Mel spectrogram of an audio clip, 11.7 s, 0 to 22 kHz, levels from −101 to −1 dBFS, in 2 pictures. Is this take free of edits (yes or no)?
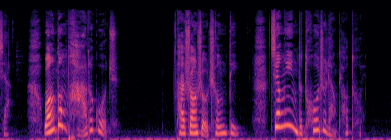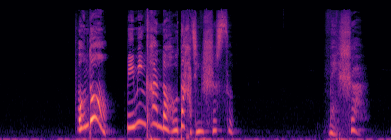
yes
